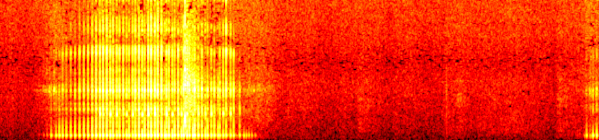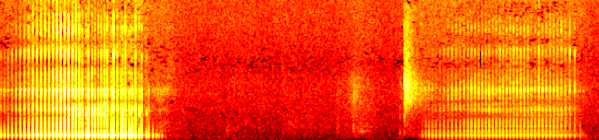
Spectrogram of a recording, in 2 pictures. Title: French Bulldog snoring while sleeping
